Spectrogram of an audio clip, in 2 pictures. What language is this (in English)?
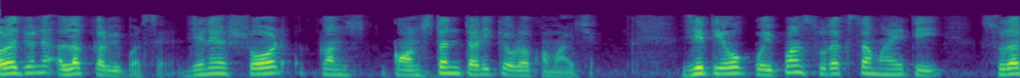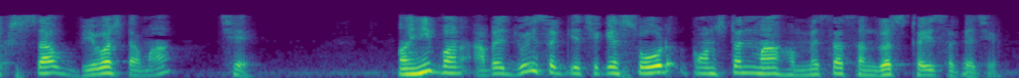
Gujarati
